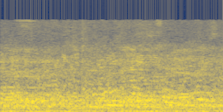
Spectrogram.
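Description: Many people talking at once in group conversations around tables: a steady babble of overlapping voices, none standing out.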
